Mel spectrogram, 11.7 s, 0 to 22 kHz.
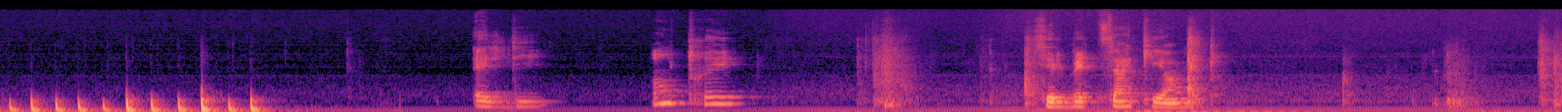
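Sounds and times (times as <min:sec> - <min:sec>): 
dull knocks on a wooden bedroom door: 0:00.0 - 0:02.1
speech: 0:03.6 - 0:04.2, 0:04.9 - 0:05.6, 0:07.8 - 0:09.2.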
